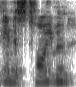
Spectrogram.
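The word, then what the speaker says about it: Ennistymon: I think it's Ennis Timon is how you pronounce the second one.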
